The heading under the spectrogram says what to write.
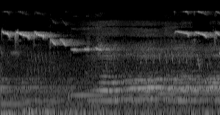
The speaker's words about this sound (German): Der hübsche Vogel flattert auf und zwitschert weiter.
